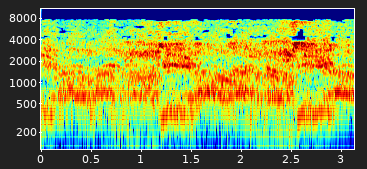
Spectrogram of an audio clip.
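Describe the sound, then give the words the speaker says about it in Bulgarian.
A large protest crowd of tens of thousands chants in unison in the street in Varna on the national holiday of 3 March, loud and continuous, with rhythmic swells of many voices repeating a short phrase roughly every second over a dense roar. “следва най-мащабният протест във Варна.”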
